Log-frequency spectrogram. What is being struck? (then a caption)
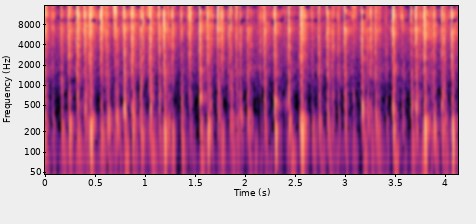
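Laptop keyboard with plastic keycaps. Fingertips type rapidly on a MacBook Pro 13 keyboard with black plastic keycaps set in an aluminium body. A quick, uneven stream of soft key taps sounds as short, dull clicks with a low, thuddy body and almost no ring.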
